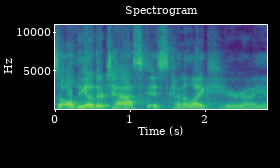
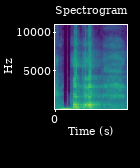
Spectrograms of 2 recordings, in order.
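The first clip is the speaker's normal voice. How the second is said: short bright laugh, breathy and high; quick amused laugh; 10 semitones higher than usual. Real, not acted. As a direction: laugh at your own little joke. Laughing at own joke.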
